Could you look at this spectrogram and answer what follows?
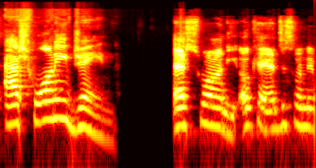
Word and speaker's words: Ashwani Jain: ashwani how do you say it yup it's ashwani jane ashwani okay i just wanted to make sure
